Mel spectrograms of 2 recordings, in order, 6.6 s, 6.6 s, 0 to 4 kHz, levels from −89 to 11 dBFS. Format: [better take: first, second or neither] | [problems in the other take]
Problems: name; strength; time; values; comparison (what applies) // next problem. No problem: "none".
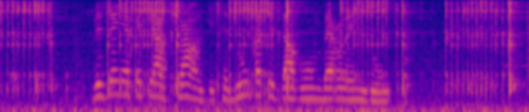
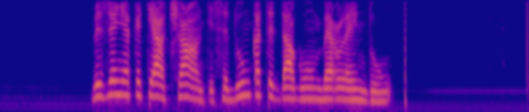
second | background sound (Clock); 3 dB above the speech // room echo; dies away in 0.2 s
